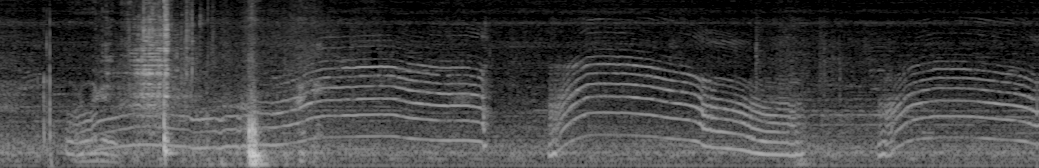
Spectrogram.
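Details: Mocha, a Munchkin cat, during a veterinary examination and blood draw at an animal clinic in Nagoya, gives three long, drawn-out, wavering yowls of about two to three seconds each, swelling then sagging in pitch, after brief handling clatter.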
